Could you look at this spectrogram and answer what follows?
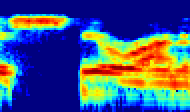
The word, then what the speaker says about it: Spielrein: Not only sex that is imputed to Jung and Spielrein. And by the way, if I say Spielrein, it's because I'm American. The actual way to pronounce her name is Spielrein.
